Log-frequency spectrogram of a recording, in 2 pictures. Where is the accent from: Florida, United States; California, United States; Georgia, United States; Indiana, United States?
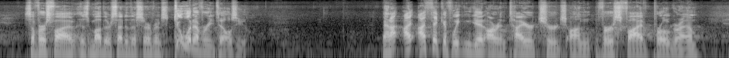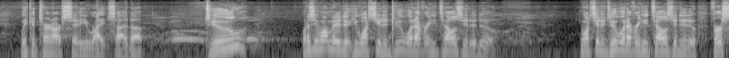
California, United States; Westlake Village; Because I grew up in Westlake Village, and let's just, can we just be honest in church?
